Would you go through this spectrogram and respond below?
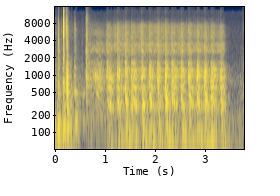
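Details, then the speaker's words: Hummer H3 bought at auction as a non-starter, battery holding 12 V and boosted: starter spins the engine at a steady churn, about six or seven compression pulses a second, but it never fires. Crank no start; owner wonders if it has fuel. "All right. Okay, we got a crank, which is good news for the home team. I'll try boosting it again."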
